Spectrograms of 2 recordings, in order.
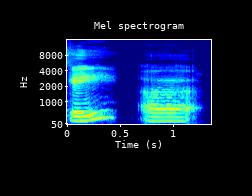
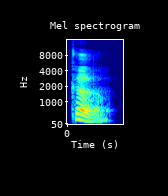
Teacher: When the tongue is lowered from the soft palate, the air escapes through the mouth with an explosive sound, and there is no vibration in the vocal cords. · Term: velar stop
